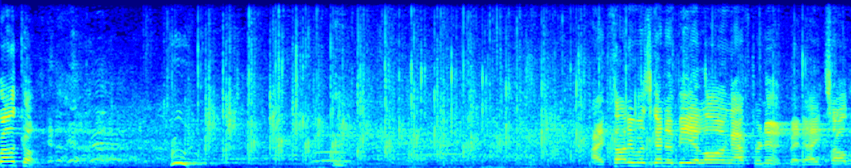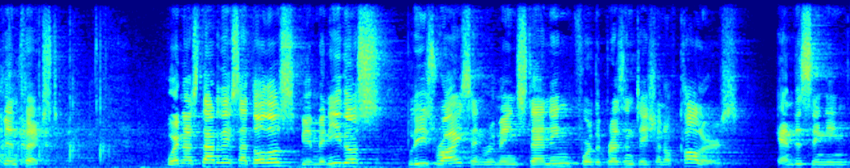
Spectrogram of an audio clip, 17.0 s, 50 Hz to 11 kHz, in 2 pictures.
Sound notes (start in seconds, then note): 5.1 applause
